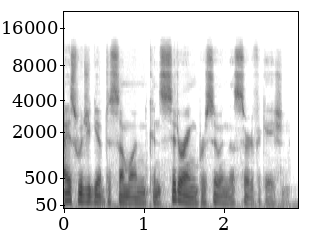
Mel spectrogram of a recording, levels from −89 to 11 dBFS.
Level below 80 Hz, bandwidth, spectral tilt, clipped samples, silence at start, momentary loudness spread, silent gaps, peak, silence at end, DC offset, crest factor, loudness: -44 dBFS; 13 kHz; -5 dB/octave; under 0.1%; 0 s; 13 LU; none; -10 dBFS; 0.15 s; under 0.1%; 16 dB; -27 LUFS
